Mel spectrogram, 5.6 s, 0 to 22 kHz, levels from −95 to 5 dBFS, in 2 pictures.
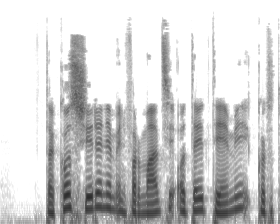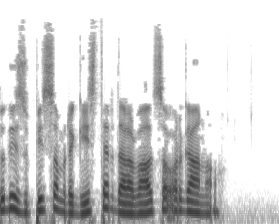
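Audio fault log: throughout generation loss: the speech sounds swirly, hollow and smeared, with blurred attacks and nothing above 17.9 kHz. It is likely from around seven AAC-LC re-encodes near 96 kbit/s, each requantising on a shifted frame grid. That degradation exceeds what one encode at that bitrate would cause.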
